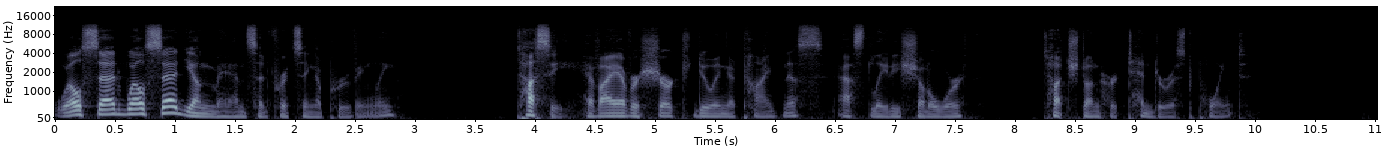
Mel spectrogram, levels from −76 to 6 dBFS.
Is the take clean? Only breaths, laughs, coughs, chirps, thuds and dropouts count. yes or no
yes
